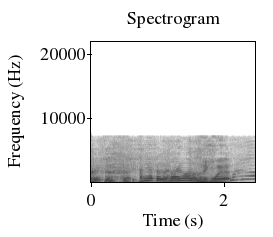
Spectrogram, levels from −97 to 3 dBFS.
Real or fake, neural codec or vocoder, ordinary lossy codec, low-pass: fake; autoencoder, 48 kHz, 32 numbers a frame, DAC-VAE, trained on Japanese speech; none; 7.2 kHz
